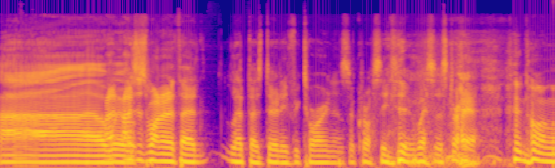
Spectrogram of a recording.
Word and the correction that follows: Victorians: You say Victorian Annas? Victorians? – Victorians, yeah. – There's definitely a syllable on there that didn't need to be.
